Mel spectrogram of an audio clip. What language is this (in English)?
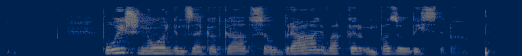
Latvian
